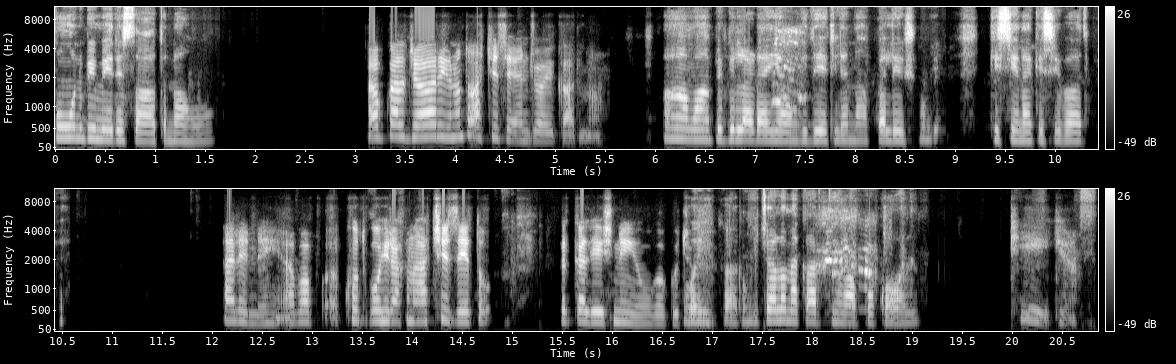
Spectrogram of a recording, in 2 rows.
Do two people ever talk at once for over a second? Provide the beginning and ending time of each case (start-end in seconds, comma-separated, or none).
none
